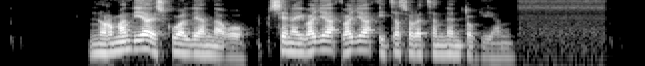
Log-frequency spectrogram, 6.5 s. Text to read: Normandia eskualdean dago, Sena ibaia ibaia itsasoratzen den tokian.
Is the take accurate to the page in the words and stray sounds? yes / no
yes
